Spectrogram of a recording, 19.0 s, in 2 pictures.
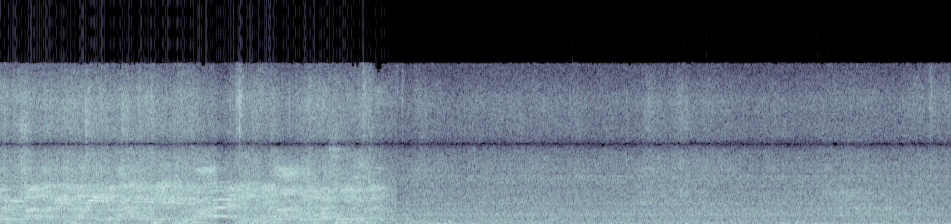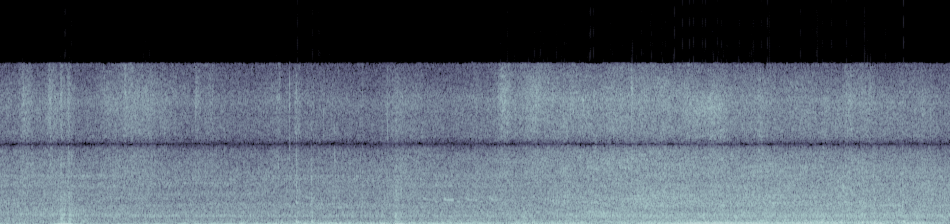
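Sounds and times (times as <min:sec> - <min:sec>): road noise: 0:00.0 - 0:19.0
car engine from inside cabin: 0:09.2 - 0:19.0.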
